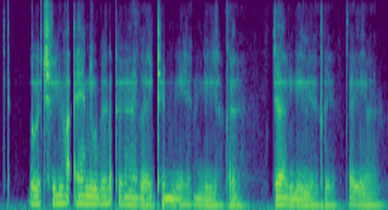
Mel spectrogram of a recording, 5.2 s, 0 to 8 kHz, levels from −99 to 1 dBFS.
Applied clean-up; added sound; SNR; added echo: neural diffusion model UNIVERSE++.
